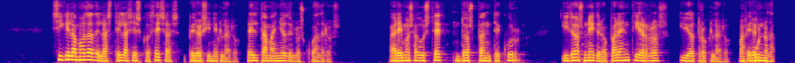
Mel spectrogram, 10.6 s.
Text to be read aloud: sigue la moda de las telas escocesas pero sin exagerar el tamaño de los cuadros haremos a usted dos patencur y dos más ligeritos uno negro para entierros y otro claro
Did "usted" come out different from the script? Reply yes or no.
no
